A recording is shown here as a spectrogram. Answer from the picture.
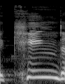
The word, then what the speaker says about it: Qing: Dating back to about the 1600s, the Qing dynasty, which is pronounced, which is actually spelled Q-I-N-G, the Qing dynasty, which lasted 1644 to 1911, there were some laws and some codes against witchcraft.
